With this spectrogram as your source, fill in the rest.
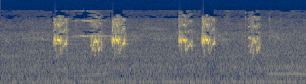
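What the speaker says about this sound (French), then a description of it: "Au revoir les oiseaux." Small birds chirp in several short, bright bursts spaced across the moment, close by and over a low background rumble, with no talking.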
